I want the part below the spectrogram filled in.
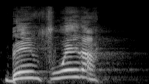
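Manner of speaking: a huge, high, slow-drawn cry calling the dead man out; commanding shout. Acted. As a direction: shout it out as a command across the tomb, stretching every word. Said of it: "Y le gritó a Lázaro y le dijo".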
